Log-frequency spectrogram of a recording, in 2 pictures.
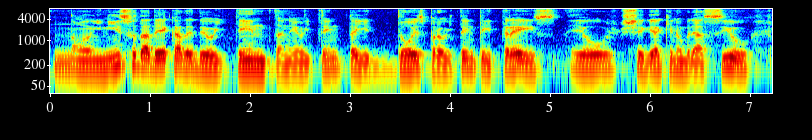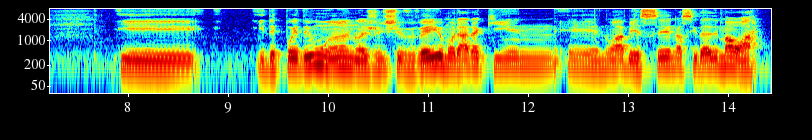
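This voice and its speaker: A man in his sixties from Chile, telling his life story as an interview guest in a measured way, often adding tag questions. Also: medium pitch, fairly even intonation, mellow. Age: 60s.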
